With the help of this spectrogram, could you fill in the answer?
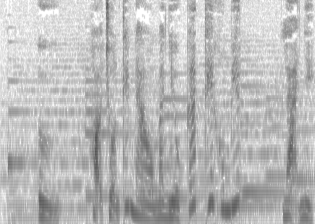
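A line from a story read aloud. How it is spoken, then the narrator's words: Dazed muttering. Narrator (Vietnamese): Sáu Nguyệt bần thần, nói lẩm bẩm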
